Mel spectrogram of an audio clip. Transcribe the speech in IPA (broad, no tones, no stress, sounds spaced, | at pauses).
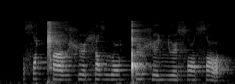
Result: sˤ ɨ ǁ a z ʃ ø ɬ ə z ðˤ u ǃ ø ʃ ə ʎ ʏ s ɔ sˤ ə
